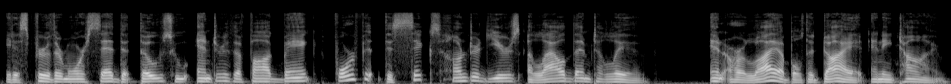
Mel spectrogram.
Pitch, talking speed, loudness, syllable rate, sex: 130 Hz, 175 wpm, -18 LUFS, 4.7 syllables/s, female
